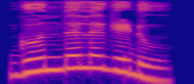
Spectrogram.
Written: ಗೊಂದಲಗೆಡು

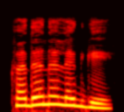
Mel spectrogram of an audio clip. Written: ಕದನಲಗ್ಗೆ

